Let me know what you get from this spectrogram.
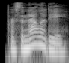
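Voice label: "personality", American English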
